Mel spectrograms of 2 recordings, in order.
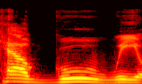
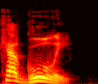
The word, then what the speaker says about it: Kalgoorlie: But anyway, they say it wrong. They say like Kalgoorlie. The way they say the word, it is not how you pronounce it. It's Kalgoorlie, everybody.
